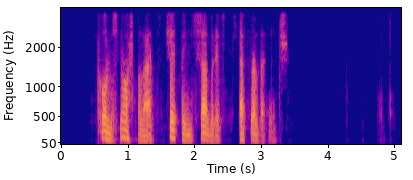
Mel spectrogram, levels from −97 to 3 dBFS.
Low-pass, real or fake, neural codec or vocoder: 3.6 kHz; fake; codec, 16 kHz in and 24 kHz out, 0.6 kbps, FireRedTTS-2 codec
